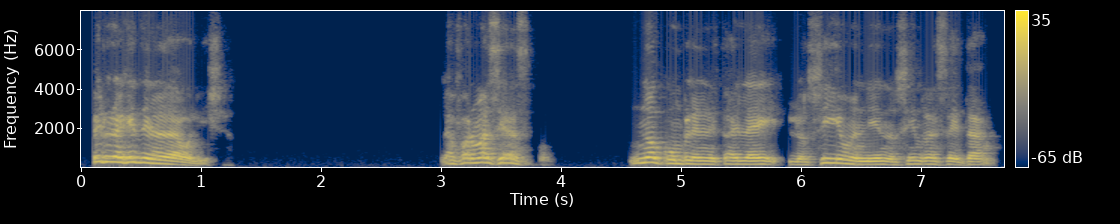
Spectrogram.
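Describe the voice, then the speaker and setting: A pharmacology teacher gives an online class lecture in a low, mellow voice. She explains as she goes, asks rhetorical questions and keeps checking in with "¿eh?". The audio has the dull sound of an online call.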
